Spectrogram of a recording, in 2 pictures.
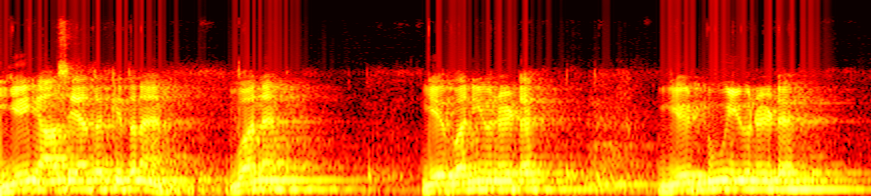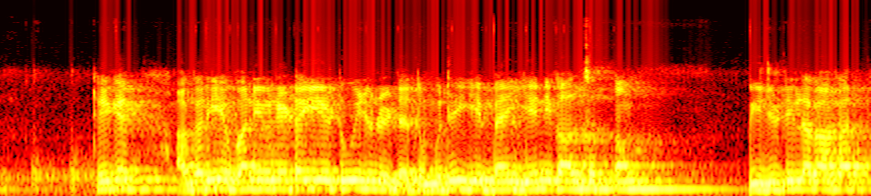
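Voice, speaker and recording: A young man teaching math at a board, explaining step by step and asking and answering his own questions. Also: on the high side. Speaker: math tutor. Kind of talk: classroom lecture at a board. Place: room with a board. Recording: echoey room, dull lo-fi sound.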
